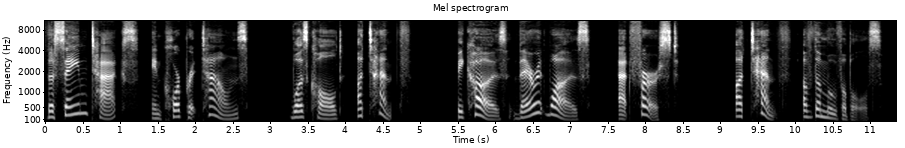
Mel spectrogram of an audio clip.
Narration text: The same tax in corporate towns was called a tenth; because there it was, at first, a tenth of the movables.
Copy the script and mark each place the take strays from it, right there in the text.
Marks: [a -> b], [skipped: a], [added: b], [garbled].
The same tax in corporate towns was called a tenth; because there it was, at first, a tenth of the movables.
